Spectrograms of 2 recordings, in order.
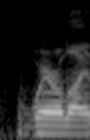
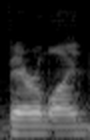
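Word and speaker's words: Wehrlein: I think I said Pascal wearine. Obviously, it's verine because he's German and that's how you pronounce W in German.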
